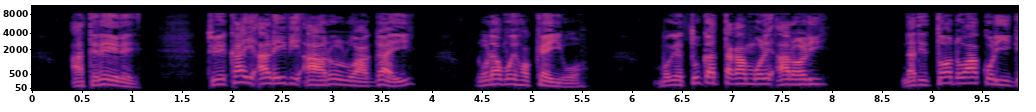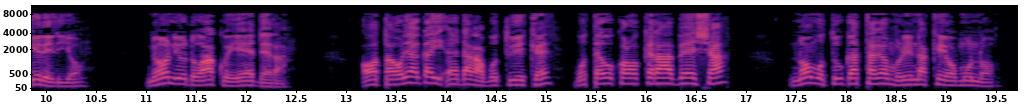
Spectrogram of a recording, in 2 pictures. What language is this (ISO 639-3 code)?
kik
